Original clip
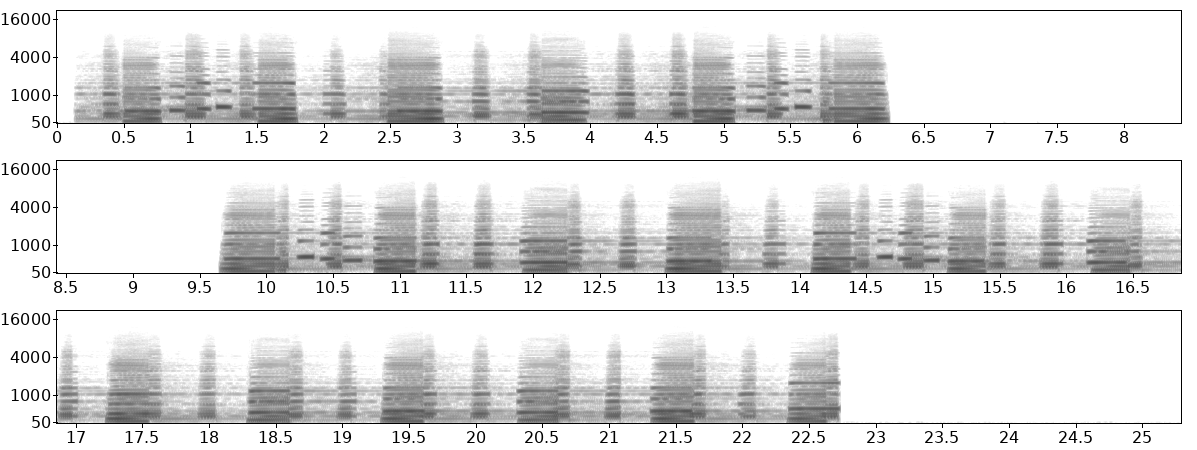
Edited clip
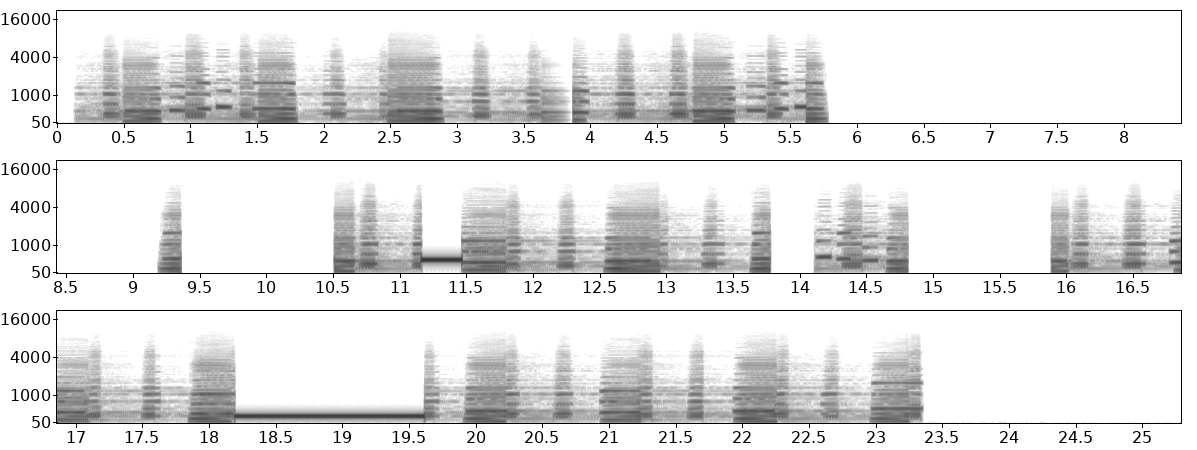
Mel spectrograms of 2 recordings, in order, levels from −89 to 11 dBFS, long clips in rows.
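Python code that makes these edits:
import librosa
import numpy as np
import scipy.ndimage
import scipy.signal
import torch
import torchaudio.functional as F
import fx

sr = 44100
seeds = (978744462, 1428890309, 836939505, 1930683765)

y = fx.studio_fade_out(x, sr, start_s=3.41, length_s=0.46)
y = fx.edit(y, sr, fx.cut(start_s=5.62, length_s=0.46),
    fx.silence(start_s=9.82, length_s=1.15),
    fx.bleep(start_s=11.62, length_s=0.31, hz=483.0, db=-10.0),
    fx.silence(start_s=14.24, length_s=0.33),
    fx.insert_room_tone(at_s=15.27, length_s=1.08),
    fx.bleep(start_s=17.57, length_s=1.43, hz=261.0, db=-14.0), tone=tone)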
